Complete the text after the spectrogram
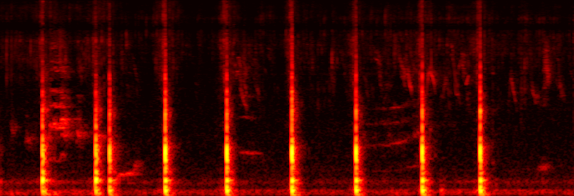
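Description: A cleaver chops through soft fruit onto a wooden block in steady, sharp knocks.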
